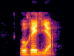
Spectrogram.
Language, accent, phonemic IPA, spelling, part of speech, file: French, France, /ɔ.ʁe.lja/, Aurélia, proper noun, LL-Q150 (fra)-Aurélia.wav
- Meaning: a female given name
